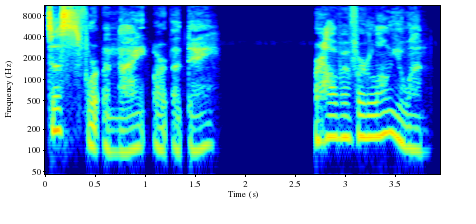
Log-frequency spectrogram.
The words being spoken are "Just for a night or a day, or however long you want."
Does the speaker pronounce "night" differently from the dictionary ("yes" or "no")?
no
